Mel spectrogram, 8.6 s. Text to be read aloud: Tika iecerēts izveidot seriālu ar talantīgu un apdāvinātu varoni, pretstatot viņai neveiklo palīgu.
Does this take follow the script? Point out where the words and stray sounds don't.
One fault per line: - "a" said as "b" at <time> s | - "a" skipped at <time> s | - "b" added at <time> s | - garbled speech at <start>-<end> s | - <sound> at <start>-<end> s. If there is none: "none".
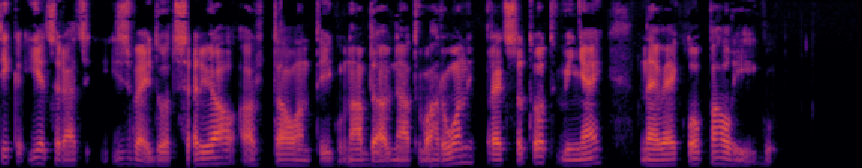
- dropout at 1.9-1.9 s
